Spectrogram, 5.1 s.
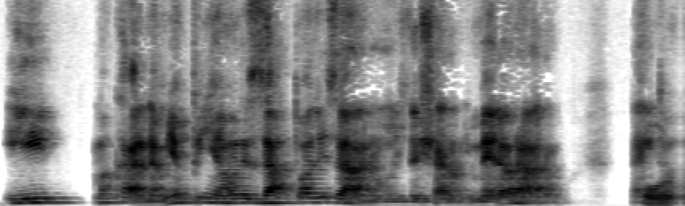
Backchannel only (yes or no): yes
